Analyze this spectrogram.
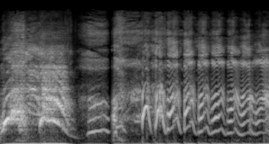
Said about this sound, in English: Is that a great sneeze? Oh, my God.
